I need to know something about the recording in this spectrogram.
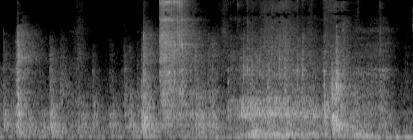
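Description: A metal tailgate clanks as it is lowered.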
